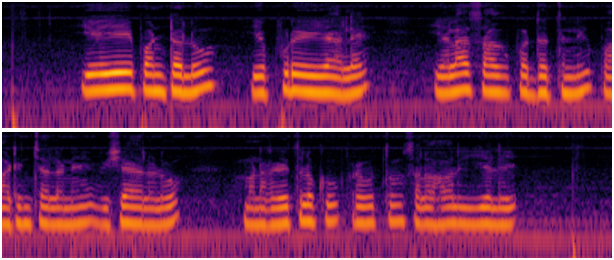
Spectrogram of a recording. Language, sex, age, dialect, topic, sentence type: Telugu, male, 25-30, Telangana, agriculture, statement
